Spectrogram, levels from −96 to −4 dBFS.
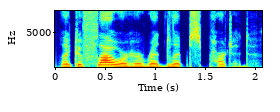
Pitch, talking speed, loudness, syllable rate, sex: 205 Hz, 200 wpm, -18 LUFS, 5.0 syllables/s, female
